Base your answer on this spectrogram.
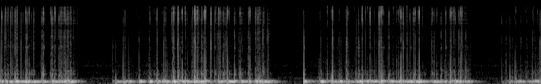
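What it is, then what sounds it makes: Metal mesh microphone grille being scratched. Long acrylic nails on both hands scratch the hollow metal mesh head of a black desktop USB microphone. Dense, fast scratching comes in four stretches separated by brief near-silent gaps, with a bright rasp over a heavy, boomy low hum.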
